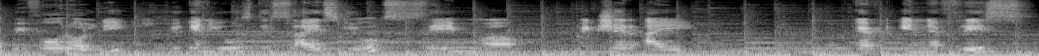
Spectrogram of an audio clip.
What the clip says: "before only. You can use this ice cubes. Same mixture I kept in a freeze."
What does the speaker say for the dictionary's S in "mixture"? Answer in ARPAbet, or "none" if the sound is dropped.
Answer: none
